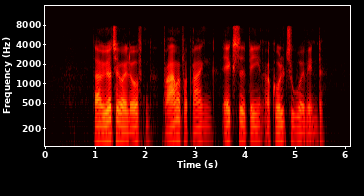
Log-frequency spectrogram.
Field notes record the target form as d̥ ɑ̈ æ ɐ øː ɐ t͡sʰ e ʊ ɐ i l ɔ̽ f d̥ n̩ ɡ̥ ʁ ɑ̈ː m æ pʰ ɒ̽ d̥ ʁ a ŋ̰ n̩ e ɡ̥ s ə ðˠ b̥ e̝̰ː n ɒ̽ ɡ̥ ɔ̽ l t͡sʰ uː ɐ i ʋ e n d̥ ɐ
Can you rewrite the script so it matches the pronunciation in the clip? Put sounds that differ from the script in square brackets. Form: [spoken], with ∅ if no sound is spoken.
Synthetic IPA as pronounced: d̥ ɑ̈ æ ɐ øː ɐ t͡sʰ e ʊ ɐ i l ɔ̽ f d̥ n̩ [d̥] ʁ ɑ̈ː m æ pʰ ɒ̽ d̥ ʁ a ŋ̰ n̩ e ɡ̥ s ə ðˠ b̥ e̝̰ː n ɒ̽ ɡ̥ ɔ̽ l t͡sʰ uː ɐ i ʋ e n d̥ [ə]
